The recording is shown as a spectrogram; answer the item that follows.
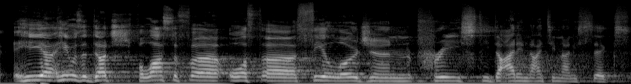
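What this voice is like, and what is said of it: Australian accent. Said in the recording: “I sound Australian”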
